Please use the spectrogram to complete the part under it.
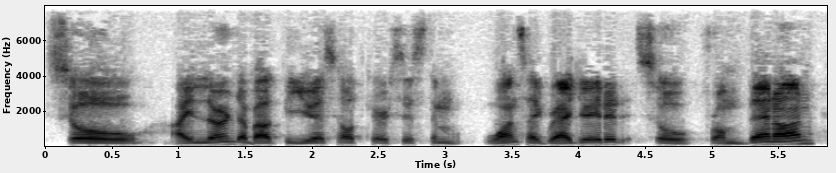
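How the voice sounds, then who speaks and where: A man's voice: on the low side, steady tone, unhurried. A man in his thirties with a Costa Rican accent, answering interview questions politely and somewhat formally over a video call. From Costa Rica. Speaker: interview guest, physician. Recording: dull, lo-fi call audio.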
